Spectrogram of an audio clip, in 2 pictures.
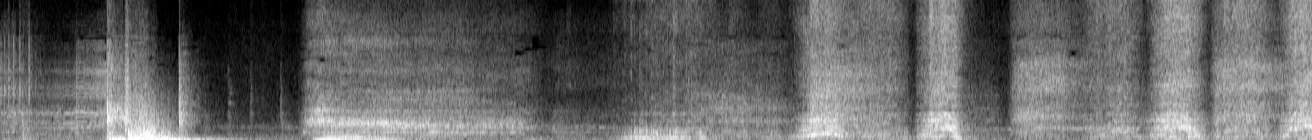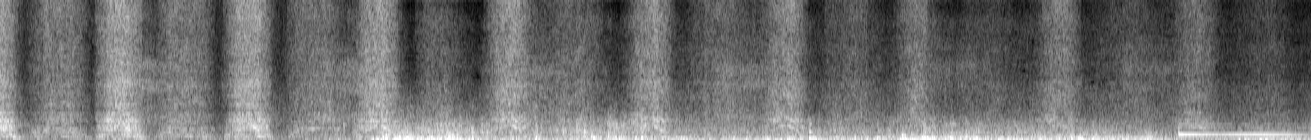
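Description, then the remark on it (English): A saw cuts through wood in steady back-and-forth strokes, rasping and rhythmic, quickening toward the end with a dense grinding rumble as the cut deepens; a few knocks sound early on. “If I start sawing lumps off the great oak of Glandon, I will not be held responsible for what might come to pass.”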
